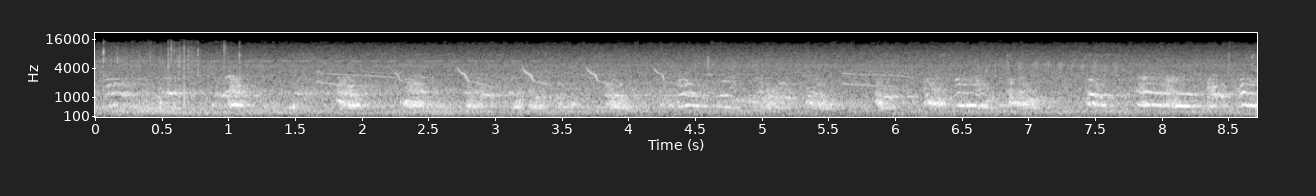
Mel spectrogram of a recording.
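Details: Young hound pups chasing a rabbit in the morning give distant, scattered bays and yelps, several with sliding falling pitch, coming in uneven bursts over a soft background hiss.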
